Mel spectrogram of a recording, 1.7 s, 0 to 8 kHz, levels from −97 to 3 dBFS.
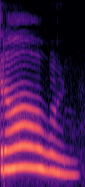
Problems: none marked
